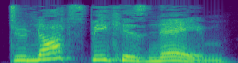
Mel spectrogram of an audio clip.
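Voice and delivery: a vain sulky god making excuses; dramatic god Apollo. A narrator's reading.

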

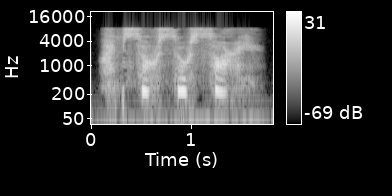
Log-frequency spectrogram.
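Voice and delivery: slow unvoiced whisper. A narrator's reading. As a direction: breathe an apology in a whisper. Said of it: "she whispered".

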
